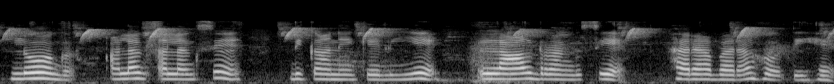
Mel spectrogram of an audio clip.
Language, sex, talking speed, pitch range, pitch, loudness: Hindi, female, 100 wpm, 225-255 Hz, 240 Hz, -17 LUFS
